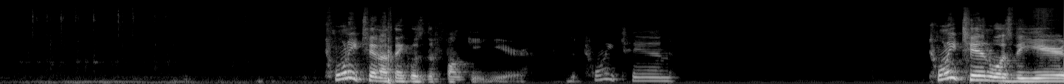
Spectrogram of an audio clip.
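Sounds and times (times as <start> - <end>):
low steady hum: 0.0 - 10.6
typing on a computer keyboard: 0.2 - 2.6
speech: 3.3 - 6.8, 9.4 - 10.6.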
